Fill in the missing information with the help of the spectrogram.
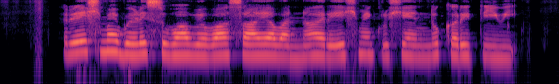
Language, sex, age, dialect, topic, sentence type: Kannada, female, 51-55, Central, agriculture, statement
